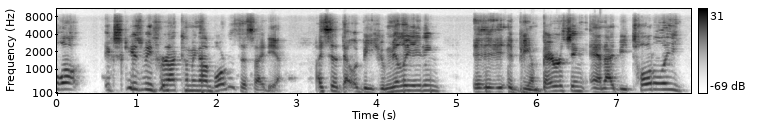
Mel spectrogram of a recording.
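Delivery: high-pitched, indignant retold objection; sarcastic protest. Speaker retelling his objection to the team, sarcastically protesting.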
